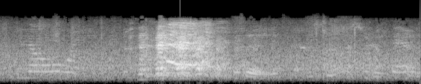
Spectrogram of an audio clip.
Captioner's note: laughter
